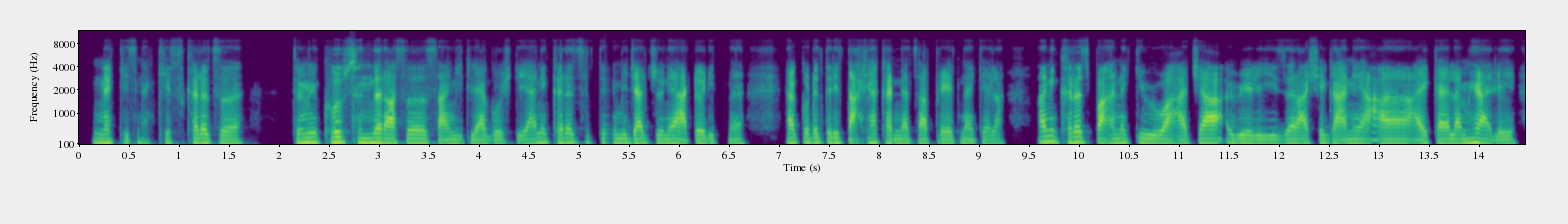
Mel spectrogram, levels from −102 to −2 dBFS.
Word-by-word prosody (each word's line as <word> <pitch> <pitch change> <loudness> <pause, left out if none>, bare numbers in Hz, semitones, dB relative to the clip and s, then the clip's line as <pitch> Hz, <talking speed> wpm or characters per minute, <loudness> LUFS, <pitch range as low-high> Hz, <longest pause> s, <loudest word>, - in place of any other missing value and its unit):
नक्कीच, 130 -1 -1
नक्कीच, 115 -1 -10
खरंच 125 -1 0 0.7
तुम्ही 135 +2 +3
खूप 150 +1 +5
सुंदर 135 -1 +3
असं 125 +1 +3
सांगितल्या 115 0 -2
गोष्टी 115 +1 -6
आणि 135 +2 -2
खरंच 130 -1 -2 0.2
तुम्ही 125 -2 -4
ज्या 120 0 +4
जुन्या 120 0 0
आठवणीतनं 115 -1 -2 0.5
ह्या 130 - +5
कुठेतरी 135 0 -1
ताज्या 130 0 +2
करण्याचा 115 -1 0
प्रयत्न 115 -1 -3
केला 115 0 -6 0.4
आणि 165 +1 +3
खरंच 145 +1 +2
पाहणं 125 +1 +4
की 130 - -3
विवाहाच्या 120 +1 +3 0.2
वेळी 115 -2 -2
जर 120 +2 -2
असे 115 +2 -3
गाणे 110 +2 +2
आ, 115 -1 +1
ऐकायला 120 +1 +1
मिळाले 120 -3 +2
120 Hz, 135 wpm, -23 LUFS, 115-130 Hz, 0.7 s, खूप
